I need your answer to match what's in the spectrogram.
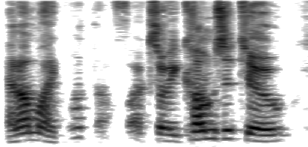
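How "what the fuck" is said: very soft retold reaction; hushed disbelief. Angler turns to see his friend half submerged, hushed disbelief. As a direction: say it under your breath, stunned.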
